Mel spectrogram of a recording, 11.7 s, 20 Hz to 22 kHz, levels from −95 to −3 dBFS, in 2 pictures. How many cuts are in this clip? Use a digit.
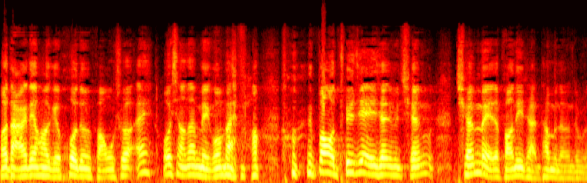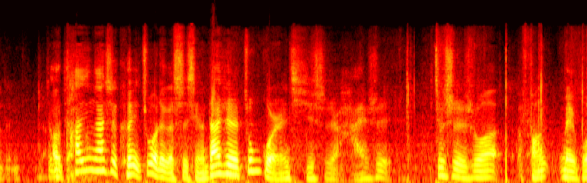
2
